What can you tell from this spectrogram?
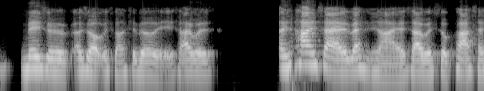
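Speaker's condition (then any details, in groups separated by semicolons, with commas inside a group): Tongue cancer; stage four tongue carcinoma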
